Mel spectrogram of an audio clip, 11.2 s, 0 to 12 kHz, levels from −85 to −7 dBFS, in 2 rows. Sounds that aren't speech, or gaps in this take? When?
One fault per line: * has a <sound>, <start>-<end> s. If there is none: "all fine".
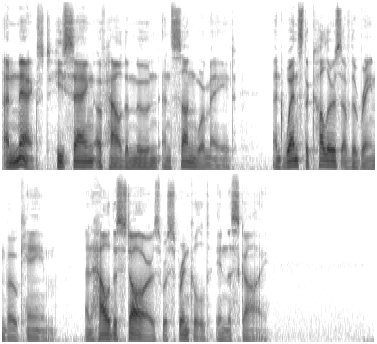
all fine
